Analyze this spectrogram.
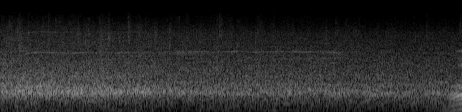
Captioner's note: cheering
